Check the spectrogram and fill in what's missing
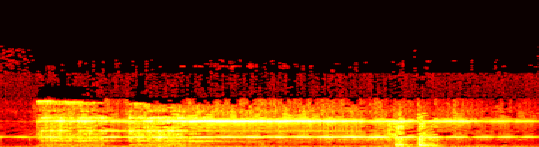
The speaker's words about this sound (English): I couldn't sleep, and so answered at once when the phone rang by my bedside.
